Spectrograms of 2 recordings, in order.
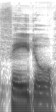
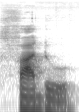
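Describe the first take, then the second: First: It uses the speaker's usual English-style pronunciation. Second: It uses the pronunciation a Portuguese speaker taught. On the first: The speaker calls it wrong. "I've been saying fado for ages" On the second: The speaker calls it right. "it's pronounced like fado"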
